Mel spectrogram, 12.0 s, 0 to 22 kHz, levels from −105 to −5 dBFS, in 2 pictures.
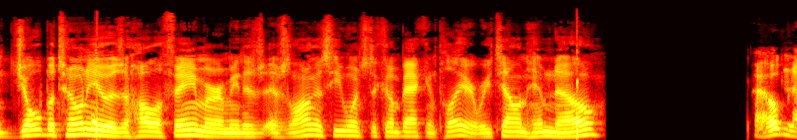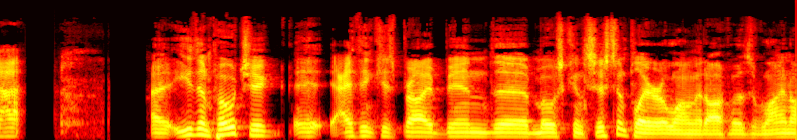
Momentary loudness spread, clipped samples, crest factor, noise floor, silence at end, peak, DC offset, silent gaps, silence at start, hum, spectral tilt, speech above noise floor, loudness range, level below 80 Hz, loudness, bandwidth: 7 LU; under 0.1%; 20 dB; under -90 dBFS; 0 s; -4 dBFS; under 0.1%; 4.55-5.61 s, 6.19-6.39 s, 6.81-7.08 s; 0 s; none; -5 dB/octave; over 67 dB; 3 LU; -60 dBFS; -23 LUFS; 15 kHz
